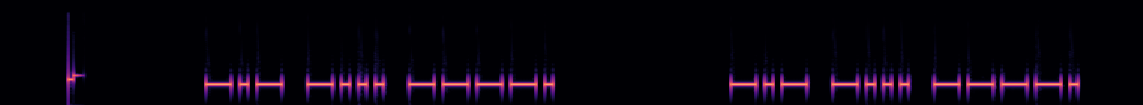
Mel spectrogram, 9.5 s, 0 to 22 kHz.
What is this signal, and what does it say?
Morse code, heard as a keyed tone, about 17 wpm, 700 Hz. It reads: KB9 KB9
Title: USA Call Sign Prefixes - Repeated 2x - 17wpm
